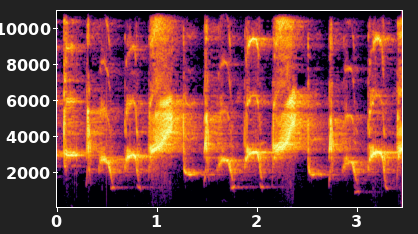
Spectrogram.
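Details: Asian pied starling singing a full, varied fill-in song: loud whistled notes dropping from high to mid pitch, with buzzy rasping phrases between, repeated in quick irregular bursts about every second.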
